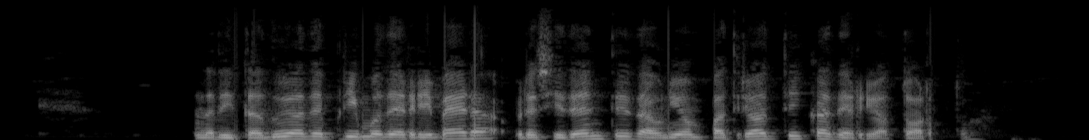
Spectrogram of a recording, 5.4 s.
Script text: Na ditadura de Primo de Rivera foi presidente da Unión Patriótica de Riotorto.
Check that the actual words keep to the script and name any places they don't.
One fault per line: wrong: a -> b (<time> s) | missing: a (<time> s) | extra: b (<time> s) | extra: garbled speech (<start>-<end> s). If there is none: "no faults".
missing: foi (2.4 s)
